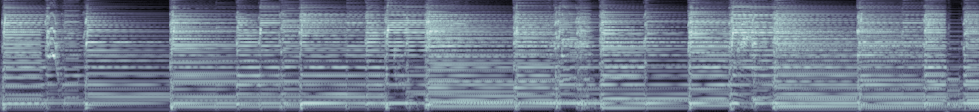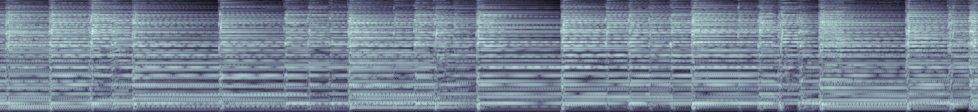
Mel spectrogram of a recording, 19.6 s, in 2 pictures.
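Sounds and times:
guitar improvisation: 0.0 - 19.5.

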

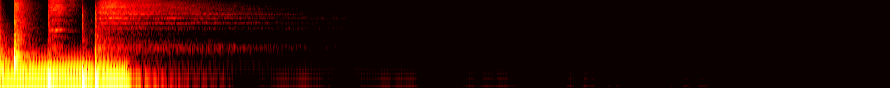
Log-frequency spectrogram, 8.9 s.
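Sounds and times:
funky rave music: 0.0 - 1.5.

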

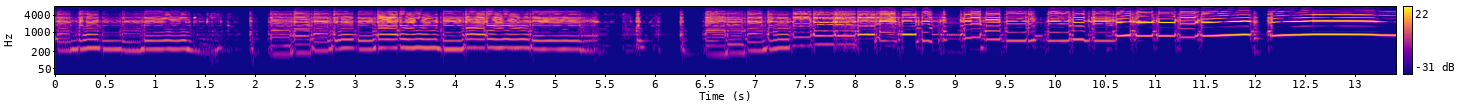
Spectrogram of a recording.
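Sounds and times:
guitar improvisation: 0.0 - 13.4.

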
